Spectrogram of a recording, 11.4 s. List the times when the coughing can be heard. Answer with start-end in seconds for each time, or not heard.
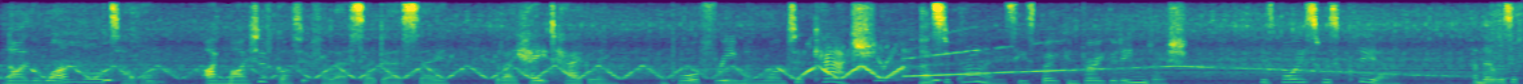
0.3-1.2, 6.5-7.5.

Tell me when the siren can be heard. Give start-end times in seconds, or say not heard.
0.0-11.3.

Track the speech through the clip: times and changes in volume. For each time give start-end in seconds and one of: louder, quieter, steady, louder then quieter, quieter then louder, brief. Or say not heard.
0.0-11.3 steady.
